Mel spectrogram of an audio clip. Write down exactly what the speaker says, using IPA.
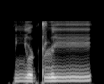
ʎ ʊ ʈ ɭ i

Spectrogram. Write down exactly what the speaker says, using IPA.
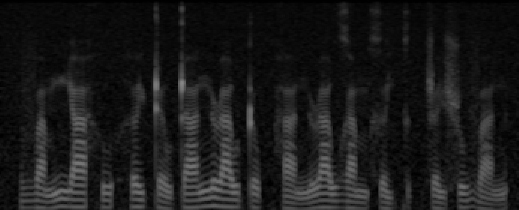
v a˨˩˦ m ɲ aː˧ h u˨˩ h ə˧ j ʈ ə˨˩˨ w ʈ aː˧˥ n ɹ a˧ w ʈ o˨˩ p̚ h aː˨˩˨ n ɹ a˧ w ɣ a˨˩ m x ə˨˩˨ j k ə˨˩ k̚ ʂ ə˨˩ j ʂ u˧˥ v a˨˩˨ n

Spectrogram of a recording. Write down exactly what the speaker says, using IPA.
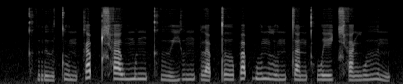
kʰ r ɯː˩˦ t u˨˩ n k a˥˩ p̚ t͡ɕʰ a˧ w m ɯ˧ ŋ kʰ ɯː˨˩ j ɯ˧ ŋ p l a˨˩ p̚ t ɤː˧ p a˥˩ p̚ w u˥˩ n l u˦˥ n t a˧ n kʰ w eː˦˥ t͡ɕʰ a˦˥ ŋ w ɯː˥˩ n

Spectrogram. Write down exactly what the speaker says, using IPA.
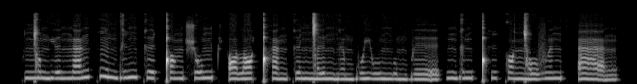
ŋ͡ǀ o ŋ j e ŋ æ ŋ k ĩ n d i ŋ k e ǃ ɒ ŋ ʃ o ŋ t͡ʃʼ ɒ l ɒ ǃʰ æ ŋ k e ŋ͡ǀ e ŋ ɡ ẽ m b u j u ŋ u m b e | ŋ ɡ e ŋ ǃʰ i k ɒ ŋ͡ǀ o v ẽ ŋ t͡sʼ æ ŋ

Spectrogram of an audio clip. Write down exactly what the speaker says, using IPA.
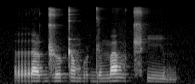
r a ɖ͡ʐ u ʈ ɔ̃ b ʊ ɖ ɪ m a v ʈ͡ʂʰ i m

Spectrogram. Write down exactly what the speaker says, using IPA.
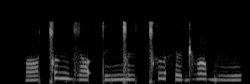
ɔ˩˧ ǀ ʊ˥ ŋ d͡z ɔ˧˩ ʔ t ɯ˩˧ ŋ͡ǀ ɯ˧˩ ǀʰ ʊ˥ h ɵ˧˩ ɖʱ ɔ˥ b ɯ˧ ɪ̯

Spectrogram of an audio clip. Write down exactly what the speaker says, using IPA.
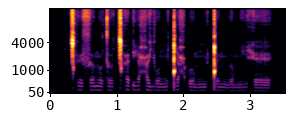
ǀʰ ɘ s ɤ n̪ o t ɤ ǀʰ ɐ ɗ i ħ ɘ j o ŋ ɘ ǃ i ħ ʔ o m ŋ ʉ ǃ ɘ m ŋ ɤ m i h ɛ

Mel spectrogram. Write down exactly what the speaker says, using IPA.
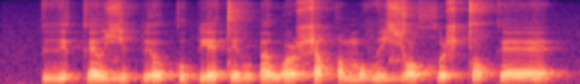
vʲ ɐ k ɛ ʊ̯ ʑ ɪ pʲ ɔ ʊ̯ k ʊ pʲ ɛ t e v ʔ ɐ w ɔ ʂ ɪ qʷ ɪ m ɔ v e ʑ ɔ χʷ ɐ ʂ t ɔ k ɛ

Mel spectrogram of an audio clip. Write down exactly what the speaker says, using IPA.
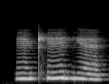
ẽ ʈʰ ẽ bʲ ɛ̃

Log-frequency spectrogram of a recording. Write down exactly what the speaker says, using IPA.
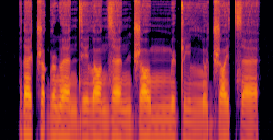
ɾ æ˥˧ t͡ʃ ɒ˥ ɡ ɒ˧ ɳ æ˧˩ n d e˧˩ l ɒ˥˧ n z æ˥˧ n d͡ʒ ɒ˧ o̯ mː e˥˧ ʈ i˥˧ lː o˧ d͡ʒ ɒ˥ e̯ t͡s æ˧

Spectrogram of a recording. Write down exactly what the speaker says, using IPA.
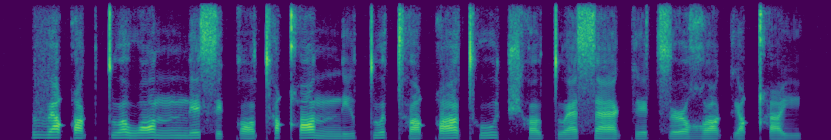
v ɛ˧ qʷ ɛ˩˥ k tʷ ʌ˧˥˧ w ɔ˧˥˧ nː ɪ˧˥˧ s ɪ˩ k ɔ˩˥ tʰ ʊ˧ qʰ ɔ˧˥˧ nː i˩˥ tʷ ə˧˥˧ tʰ ʌ˩˥ qʷ ʌ˧˥˧ tʰ u˧˥˧ t͡ʃʰ ʌ˩˥ tʷ æ˩˥ s æ˧ k ɪ˩˥ t͡s ə˞˧˥˧ ʁʷ ɑ˧ k ɪ˩ qʰ i˩

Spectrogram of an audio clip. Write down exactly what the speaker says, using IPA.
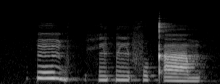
p ũ˦ b | h ĩ˨ p ĩ˨ f ʊ˨ kʼ ã˨ m

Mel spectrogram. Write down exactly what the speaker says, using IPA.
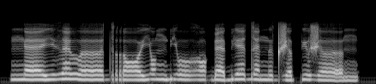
ŋ ɛː j ð ɛ β əː d r ɔː j ɔ ŋ b j oː ɣ ɔ ɠ ɛ bʲ ɛː d ɛ n ɯ d ʒ ə pʲ o ʒ əː ŋ

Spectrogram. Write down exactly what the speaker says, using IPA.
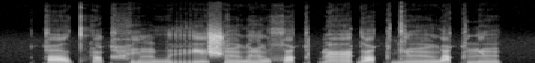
q ɒː˥˨ kʷʰ æ̃˩˥ q h i˥˨ m uː˧˩ rʲ e˧˩ ʃ ũ˥˨ w ĩ˥˨ w χʷ i˥˨ q ɓ æ̃˩˥ ɗ o˥˨ q dʲ ũː˩˥ w e˩˥ q nʲ ũ˩˥

